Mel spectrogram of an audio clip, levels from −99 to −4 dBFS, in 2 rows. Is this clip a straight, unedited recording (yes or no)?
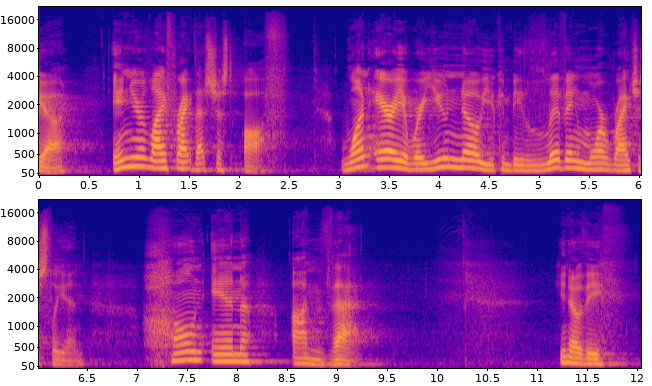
no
